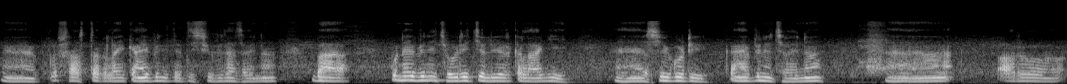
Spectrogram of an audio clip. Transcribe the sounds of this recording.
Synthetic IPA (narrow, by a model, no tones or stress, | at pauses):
sa̰st̪ʰʌkolaɡikãĩpʌnit̪et̪isubid̪ʱat͡sʰʌjnʌba | kunʌjpʌnit͡sʰoɾit͡selijʌrkalaɡi | seɡoʈikaĩp̬ʌnit͡sʰʌjnʌ | ʌ̰ɾu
